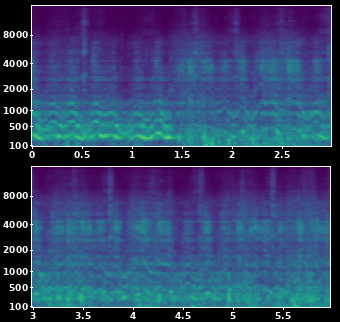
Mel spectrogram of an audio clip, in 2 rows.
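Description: A Chevy 235 'stovebolt' inline-six cranking over on its starter, with a wavering whine through the first second and a half. The engine is a long-dormant one being hand-choked at the carburetor while it cranks.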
